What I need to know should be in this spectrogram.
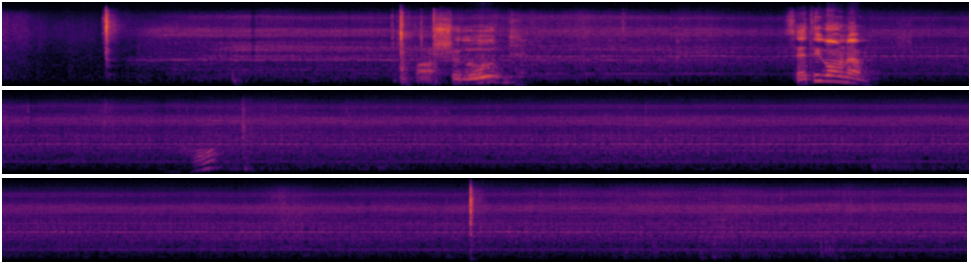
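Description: An electronic machine hums steadily.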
